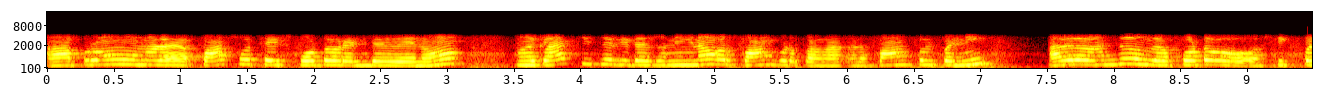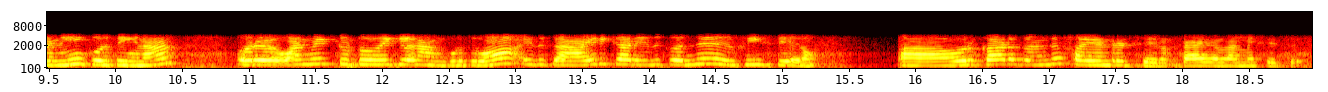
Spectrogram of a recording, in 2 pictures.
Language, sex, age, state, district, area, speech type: Tamil, male, 18-30, Tamil Nadu, Tiruchirappalli, urban, conversation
